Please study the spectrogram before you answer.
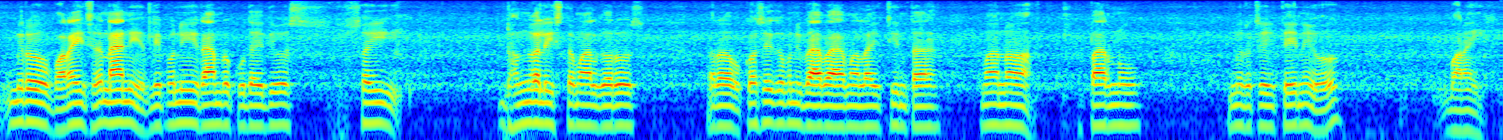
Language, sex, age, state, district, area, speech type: Nepali, male, 45-60, West Bengal, Jalpaiguri, rural, spontaneous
